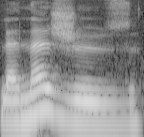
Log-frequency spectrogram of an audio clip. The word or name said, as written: swimmer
